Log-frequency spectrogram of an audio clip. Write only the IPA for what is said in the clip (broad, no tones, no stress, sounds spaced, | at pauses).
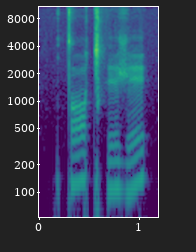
t ɔ ǀʰ ɪ ʒ e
